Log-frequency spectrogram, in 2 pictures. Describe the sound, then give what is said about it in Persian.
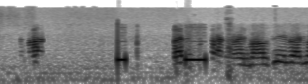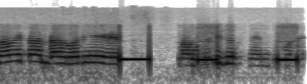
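Telephone connection tones as a caller from Balkh province, Afghanistan, is put through: a few short, steady electronic beeps and one longer held tone, broken up by voices talking. “یک تماس را از ولایت بلخ داریم.”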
